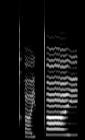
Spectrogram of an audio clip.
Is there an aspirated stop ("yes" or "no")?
yes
